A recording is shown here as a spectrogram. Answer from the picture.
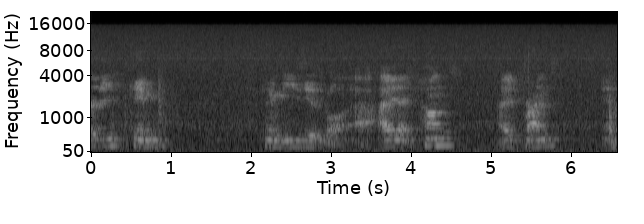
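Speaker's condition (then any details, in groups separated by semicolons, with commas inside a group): Traumatic brain injury; closed head injury; relearned talking through speech therapy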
